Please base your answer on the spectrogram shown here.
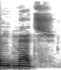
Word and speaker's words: match: फिर आ गया MATCH, मैच नहीं पढ़ना है, टी साइलेंट है, लिखा जाएगा टी से लेकिन पढ़ा जाएगा मैच।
